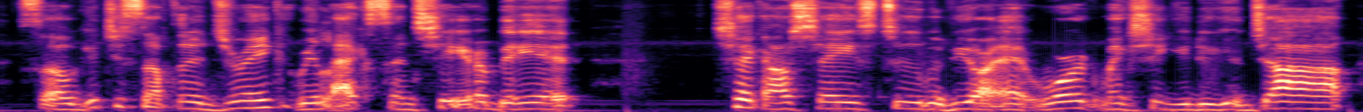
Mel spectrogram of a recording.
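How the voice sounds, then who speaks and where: A woman hosting a casual livestream, hoarse from a cold, chatty and often checking in with her listeners. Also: lowish voice, fairly bright tone. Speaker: livestream host.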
